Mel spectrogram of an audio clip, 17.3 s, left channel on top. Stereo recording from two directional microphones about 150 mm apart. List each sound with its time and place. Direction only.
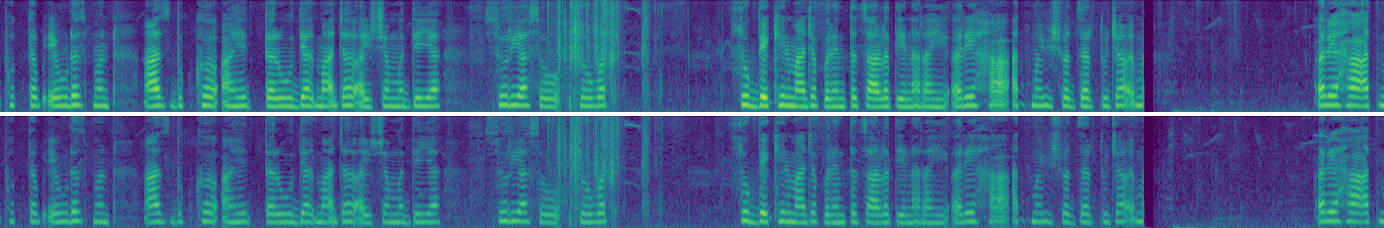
0.0 s speech: 20° left (ahead or behind)
6.8 s speech: 70° left (ahead or behind)
7.3 s speech: 20° left (ahead or behind)
7.6 s a sound: 55° left (ahead or behind)
9.1 s speech: 20° left (ahead or behind)
16.4 s speech: 20° left (ahead or behind)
